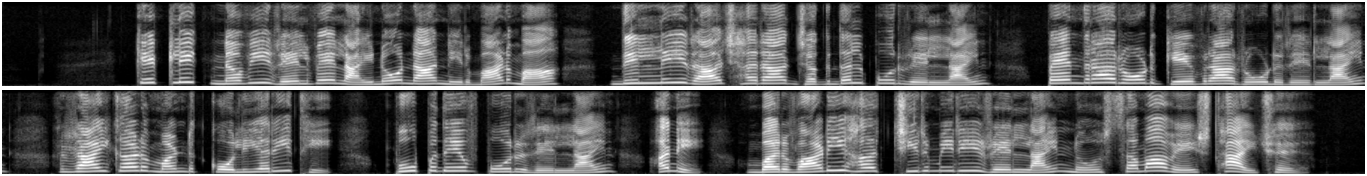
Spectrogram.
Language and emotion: Gujarati, neutral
